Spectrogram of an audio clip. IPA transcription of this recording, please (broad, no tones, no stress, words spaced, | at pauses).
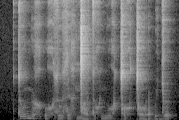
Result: tu ɲøxʔuxzuzex ŋ͡ǀɐtux ɲuxǀox ǀoɾɐɓeɟø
